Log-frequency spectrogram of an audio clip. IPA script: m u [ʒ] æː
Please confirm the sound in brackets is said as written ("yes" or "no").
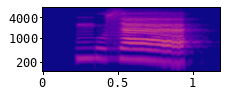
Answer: no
